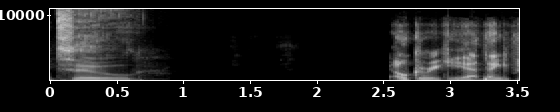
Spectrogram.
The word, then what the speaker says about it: Okereke: And you got Bobby Okereke too. Okereke, yeah.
